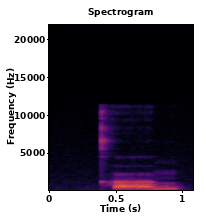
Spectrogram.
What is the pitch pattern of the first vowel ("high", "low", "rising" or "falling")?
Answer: low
